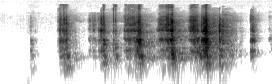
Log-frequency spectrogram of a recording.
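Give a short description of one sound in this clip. A metal tool scrapes against a car's bodywork.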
